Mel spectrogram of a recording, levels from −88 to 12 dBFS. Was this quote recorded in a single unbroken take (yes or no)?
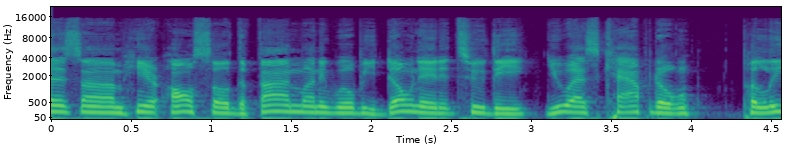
no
